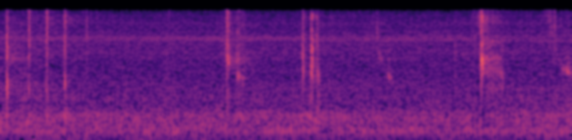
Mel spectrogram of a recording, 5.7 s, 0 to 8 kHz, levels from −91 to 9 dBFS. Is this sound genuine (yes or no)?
no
